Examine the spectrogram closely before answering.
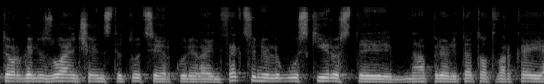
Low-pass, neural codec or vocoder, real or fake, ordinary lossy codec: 14.4 kHz; none; real; Opus, 16 kbps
